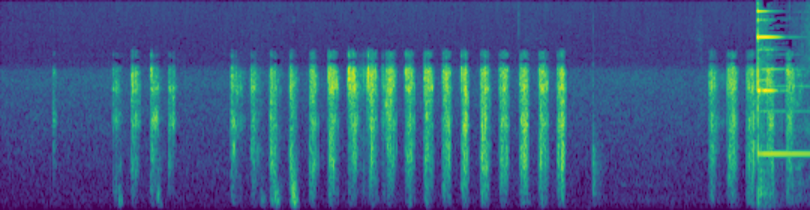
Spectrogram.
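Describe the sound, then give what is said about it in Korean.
A voice on Park Myung-soo's Radio Show imitates a dog with a skin problem scratching itself, with rapid, rhythmic rasping bursts in several quick runs, fairly loud, followed by a short burst of harsher noise at the end. “강아지가 네. 좀 피부가 안 좋아서 긁는 소리.”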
